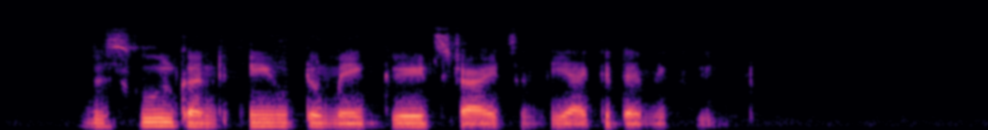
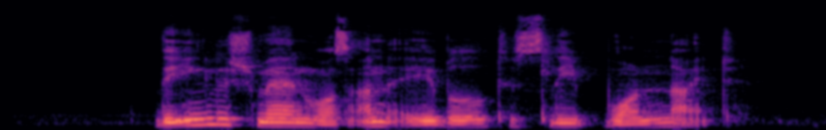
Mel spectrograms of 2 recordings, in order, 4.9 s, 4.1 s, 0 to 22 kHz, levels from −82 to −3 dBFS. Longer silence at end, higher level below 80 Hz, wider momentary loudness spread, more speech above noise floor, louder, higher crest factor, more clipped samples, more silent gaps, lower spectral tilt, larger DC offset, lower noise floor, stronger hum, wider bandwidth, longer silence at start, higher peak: first, 1.4 s vs 0.45 s; first, -70 dBFS vs -80 dBFS; first, 11 LU vs 7 LU; first, 52 dB vs 41 dB; first, -27 LUFS vs -32 LUFS; about the same, 18 dB vs 16 dB; neither; neither; first, -6.5 dB/octave vs -5 dB/octave; neither; first, -78 dBFS vs -72 dBFS; neither; second, 9 kHz vs 14 kHz; second, 0.45 s vs 0.8 s; first, -10 dBFS vs -16 dBFS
